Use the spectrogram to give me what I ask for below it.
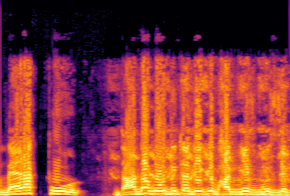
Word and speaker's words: ব্যারাকপুর: ওটা ব্যারাকপুর না, ওটা ব্যারাকপুর, ব্যারাকপুর।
